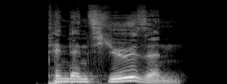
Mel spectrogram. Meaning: inflection of tendenziös: 1. strong genitive masculine/neuter singular 2. weak/mixed genitive/dative all-gender singular 3. strong/weak/mixed accusative masculine singular 4. strong dative plural
- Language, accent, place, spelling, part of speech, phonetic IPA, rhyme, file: German, Germany, Berlin, tendenziösen, adjective, [ˌtɛndɛnˈt͡si̯øːzn̩], -øːzn̩, De-tendenziösen.ogg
